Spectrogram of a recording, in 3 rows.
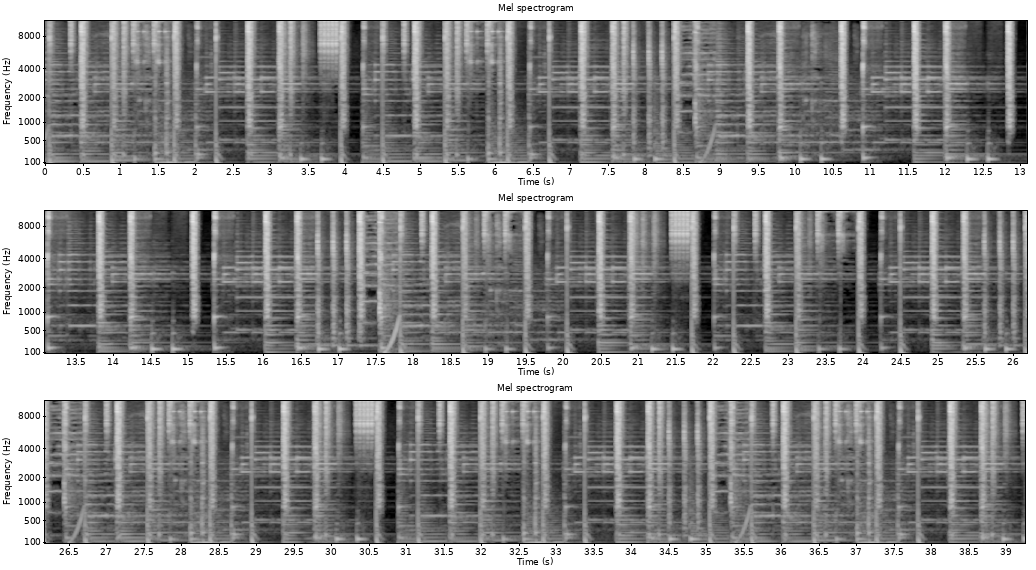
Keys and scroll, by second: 3.6 ctrl+v, 5.5 ctrl+v, 7.1 ctrl+v, 9.1 ctrl+v, 13.0 ctrl+v, 15.1 ctrl+a.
